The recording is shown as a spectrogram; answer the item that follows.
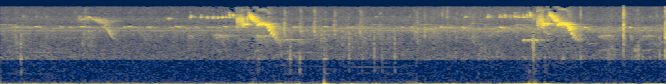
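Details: Thin, high, falling song of a blue-black grassquit heard twice, about three seconds apart, with background hiss and scattered ticks.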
